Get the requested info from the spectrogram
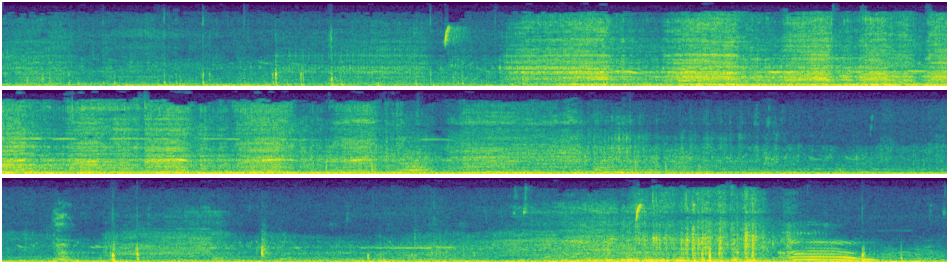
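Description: Faint sound of a Talaria Sting R electric dirt bike being ridden across a grass field at a distance, its motor and tyres heard under a rumble of wind on the microphone. A voice, a shout or a laugh, comes in near the end as the bike goes down.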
